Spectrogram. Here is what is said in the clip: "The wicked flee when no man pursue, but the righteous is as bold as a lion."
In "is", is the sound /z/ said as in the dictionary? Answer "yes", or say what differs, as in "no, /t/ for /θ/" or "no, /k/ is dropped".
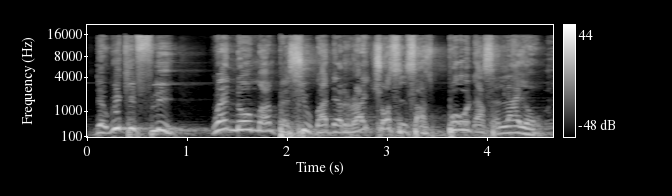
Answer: no, /s/ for /z/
